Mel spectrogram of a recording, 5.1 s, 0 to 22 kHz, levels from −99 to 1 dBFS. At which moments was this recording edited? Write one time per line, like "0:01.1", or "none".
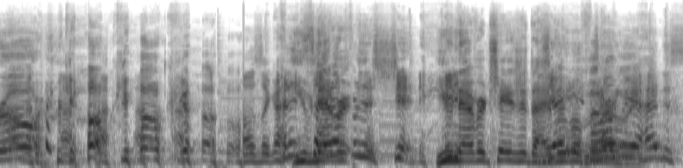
0:01.7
